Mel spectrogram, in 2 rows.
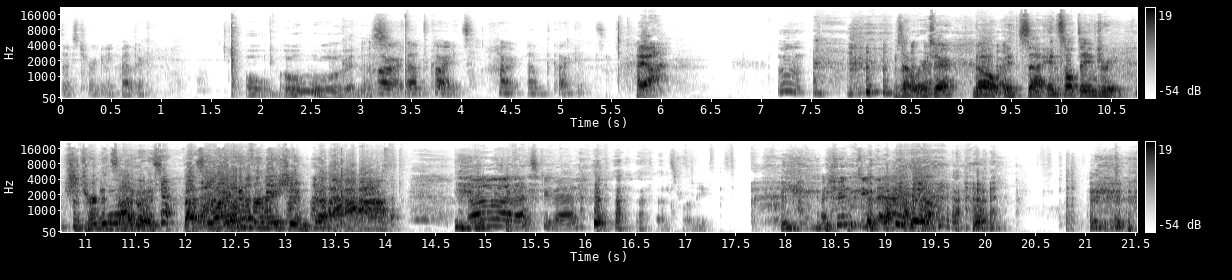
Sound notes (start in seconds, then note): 11.4 laughter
